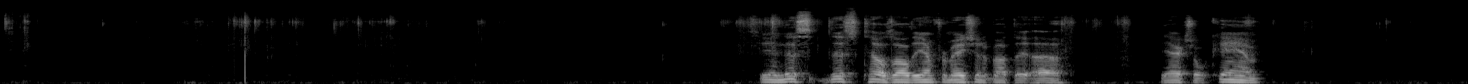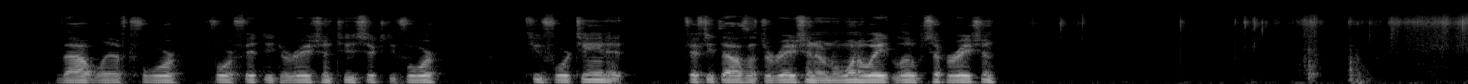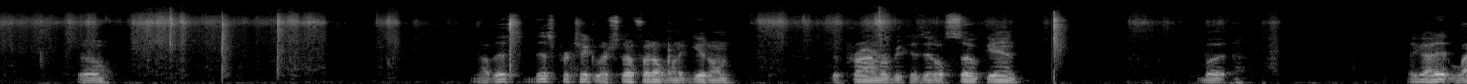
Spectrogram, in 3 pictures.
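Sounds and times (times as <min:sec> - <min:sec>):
plastic wrapping crinkling: 0:00.0 - 0:05.2, 0:07.1 - 0:08.6, 0:10.5 - 0:11.6, 0:24.9 - 0:25.7, 0:27.0 - 0:34.6, 0:36.8 - 0:42.3.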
